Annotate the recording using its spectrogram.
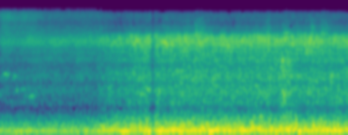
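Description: Low, steady background noise with no clear tone or rhythm, growing louder from about a second in.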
